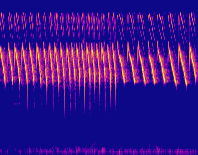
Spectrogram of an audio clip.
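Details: Belgian canary song meant to make other canaries sing: a fast series of descending whistled notes, easing into slower, spaced downward sweeps roughly three per second, with faint low hum in the background.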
